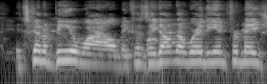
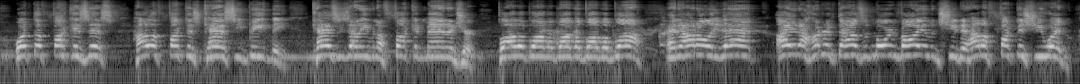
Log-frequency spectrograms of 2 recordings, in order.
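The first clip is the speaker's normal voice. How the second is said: high-pitched, indignant ranting; retold angry rant; 6 semitones higher than usual. Showing the manager the paper, high-pitched retold rant. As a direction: act out a dream tirade without full shouting. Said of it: "And I'm screaming".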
